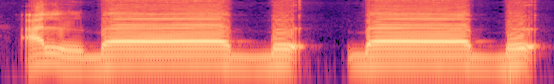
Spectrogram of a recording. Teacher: karena berhenti tepat di huruf yang tidak dibaca panjang ya maka hurufnya itu kita pantulkan ini kan dia sukun sebab kita sukunkan bukan sukun asli sukun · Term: Qalqalah Kubro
